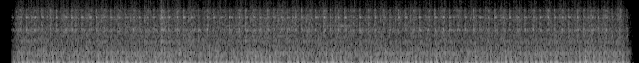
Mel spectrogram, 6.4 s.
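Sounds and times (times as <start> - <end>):
Harley motorcycle engine idle rattle: 0.1 - 6.3.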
